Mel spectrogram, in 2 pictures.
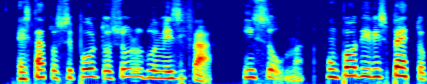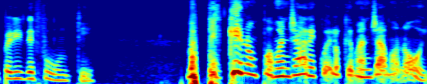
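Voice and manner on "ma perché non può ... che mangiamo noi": indignant, venomous, furious, fast, raised voice. A woman questioning the others about their guest, furious. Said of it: "domandò Erro inviperita".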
